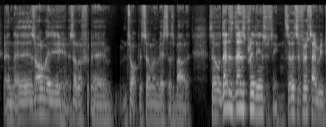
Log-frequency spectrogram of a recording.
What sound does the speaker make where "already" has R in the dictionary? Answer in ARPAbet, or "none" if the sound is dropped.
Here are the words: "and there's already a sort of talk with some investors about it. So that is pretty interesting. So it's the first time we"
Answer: W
